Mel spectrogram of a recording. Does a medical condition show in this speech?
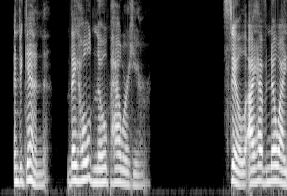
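No.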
